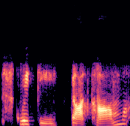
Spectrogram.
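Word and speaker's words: Squeeqee.com: okay I found it squeaky calm it pronounced like the word squeaky clean but we spell it differently s QE e QE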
